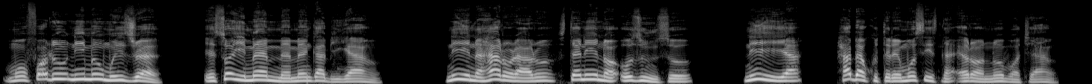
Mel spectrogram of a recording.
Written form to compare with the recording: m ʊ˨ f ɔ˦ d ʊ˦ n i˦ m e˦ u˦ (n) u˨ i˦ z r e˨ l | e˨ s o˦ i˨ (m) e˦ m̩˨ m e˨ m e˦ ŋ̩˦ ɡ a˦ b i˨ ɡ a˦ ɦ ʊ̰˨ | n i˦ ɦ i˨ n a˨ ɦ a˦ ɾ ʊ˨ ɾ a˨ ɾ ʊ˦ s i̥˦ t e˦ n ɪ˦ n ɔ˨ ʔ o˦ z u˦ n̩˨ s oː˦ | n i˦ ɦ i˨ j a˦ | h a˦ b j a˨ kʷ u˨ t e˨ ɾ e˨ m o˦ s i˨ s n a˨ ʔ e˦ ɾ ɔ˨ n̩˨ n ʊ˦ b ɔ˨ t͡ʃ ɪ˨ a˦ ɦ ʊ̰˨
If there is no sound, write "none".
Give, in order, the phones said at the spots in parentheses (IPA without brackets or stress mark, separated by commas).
m, m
